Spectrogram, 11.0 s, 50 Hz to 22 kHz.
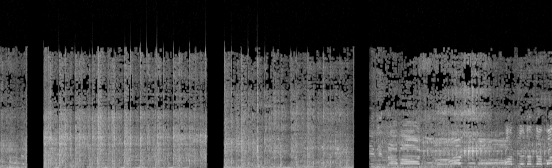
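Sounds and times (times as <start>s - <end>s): barrel drums and side drum beat: 0.0s - 7.1s.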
